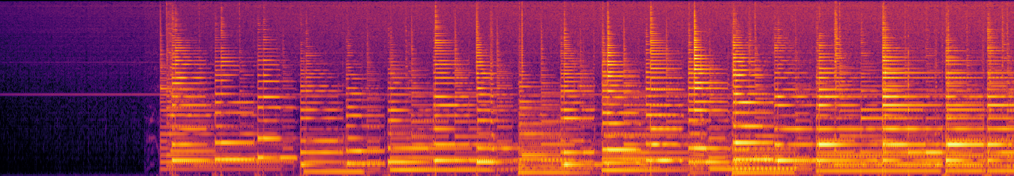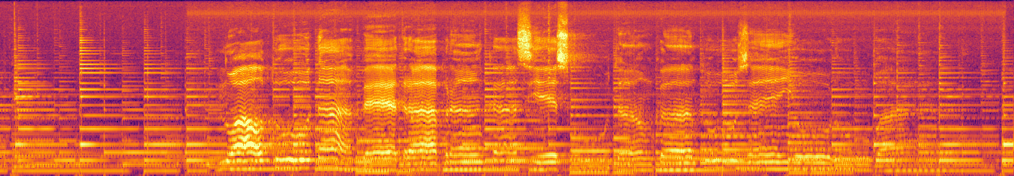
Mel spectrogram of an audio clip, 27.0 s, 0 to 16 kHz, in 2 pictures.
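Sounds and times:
acoustic guitar plucking chords: 0:02.1 - 0:27.0.

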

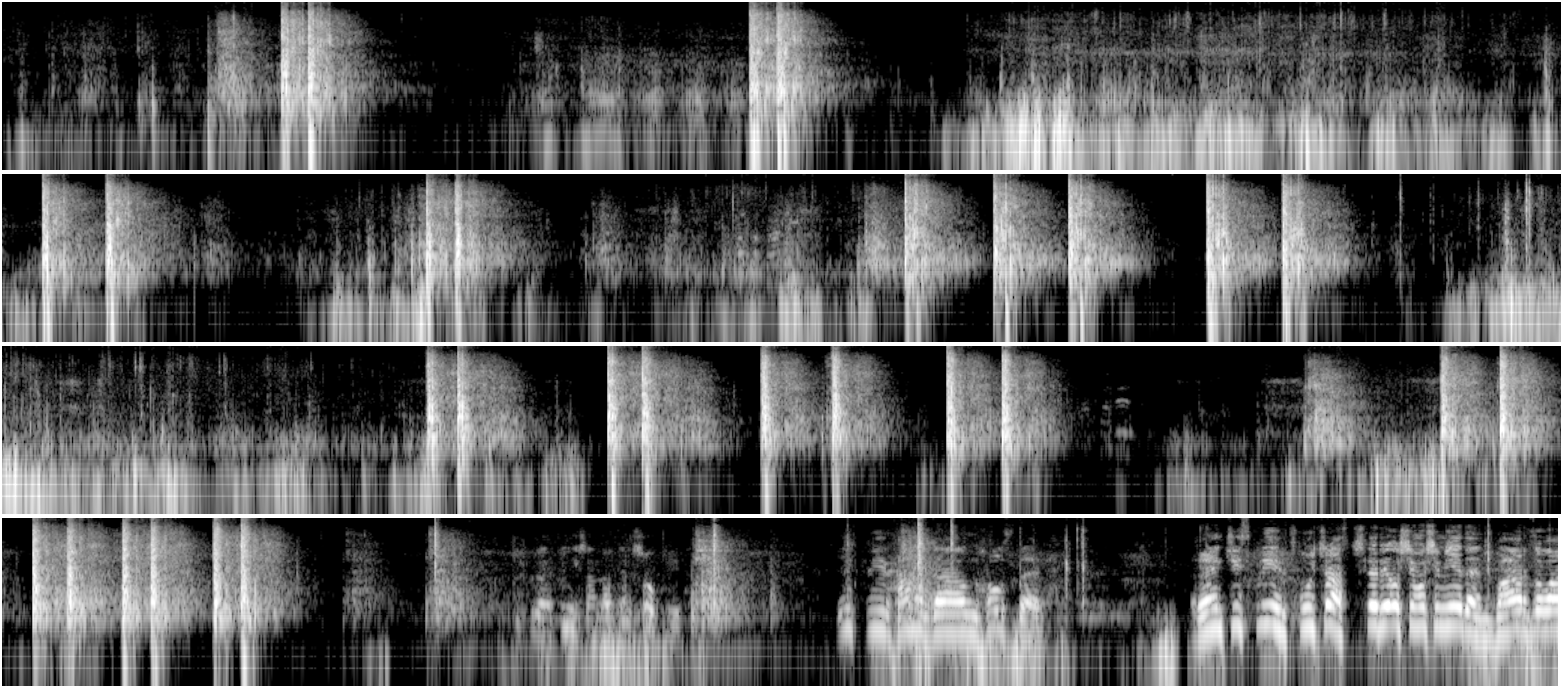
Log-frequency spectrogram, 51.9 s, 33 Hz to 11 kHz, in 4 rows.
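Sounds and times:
pistol shots with echo: 0:01.8 - 0:03.0, 0:06.2 - 0:07.0, 0:13.3 - 0:14.4, 0:20.3 - 0:24.2, 0:31.0 - 0:33.3.

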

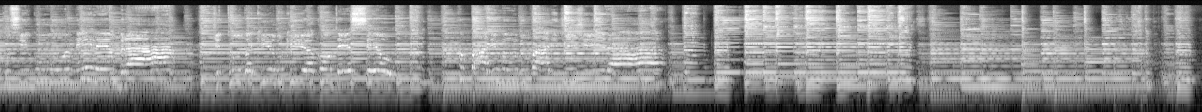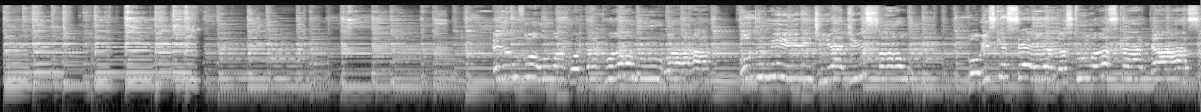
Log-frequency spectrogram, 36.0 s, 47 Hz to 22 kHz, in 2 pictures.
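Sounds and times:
person singing: 0:00.0 - 0:10.2, 0:24.6 - 0:36.0
strummed acoustic guitar: 0:00.0 - 0:36.0
harmonica holding chords: 0:21.1 - 0:36.0.

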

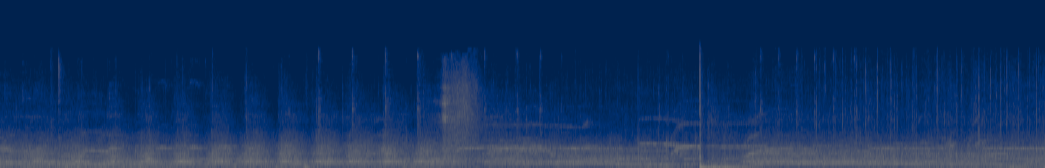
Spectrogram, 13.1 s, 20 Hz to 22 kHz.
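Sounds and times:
crowd cheering and shouting: 0:00.0 - 0:13.0
firework rocket bang: 0:08.7 - 0:09.6.

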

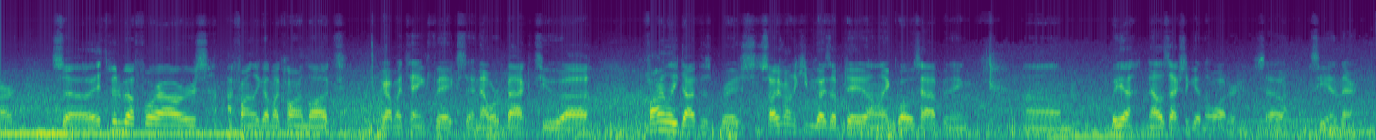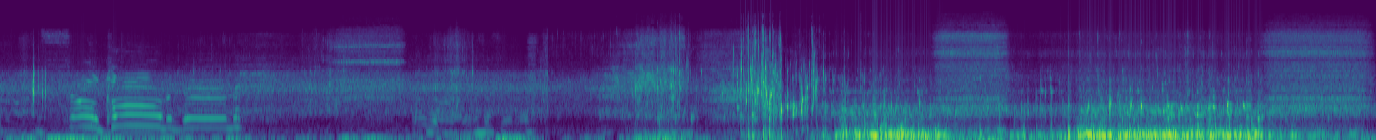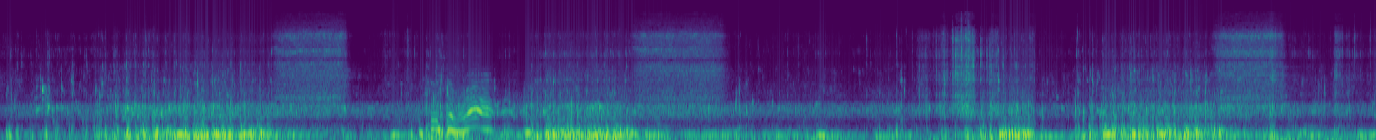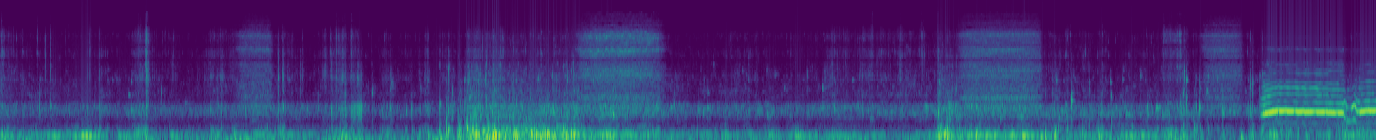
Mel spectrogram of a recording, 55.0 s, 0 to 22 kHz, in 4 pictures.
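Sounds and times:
regulator hissing inhale: 0:16.2 - 0:17.9, 0:23.1 - 0:24.0, 0:26.4 - 0:27.6, 0:30.2 - 0:31.0, 0:33.9 - 0:34.9, 0:39.6 - 0:40.4, 0:43.6 - 0:44.1, 0:47.0 - 0:48.0, 0:50.8 - 0:51.9, 0:53.3 - 0:53.8
exhaled bubbles gurgling: 0:19.8 - 0:54.0.

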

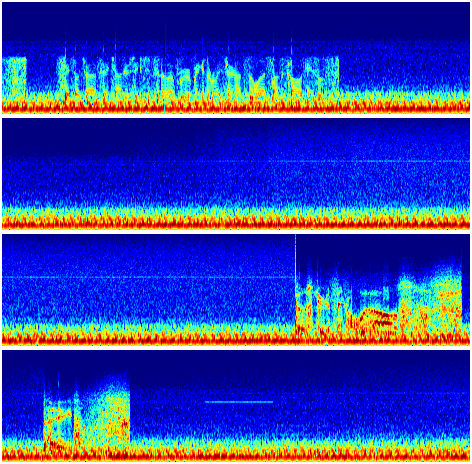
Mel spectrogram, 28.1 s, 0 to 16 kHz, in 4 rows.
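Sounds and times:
propeller plane engine droning: 0:00.0 - 0:28.0
person speaking: 0:18.4 - 0:21.0, 0:21.7 - 0:23.0.

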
